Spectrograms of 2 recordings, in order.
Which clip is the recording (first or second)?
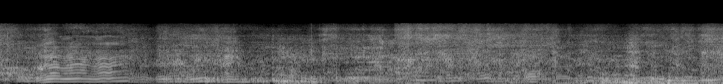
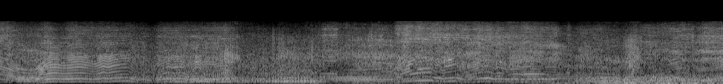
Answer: second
